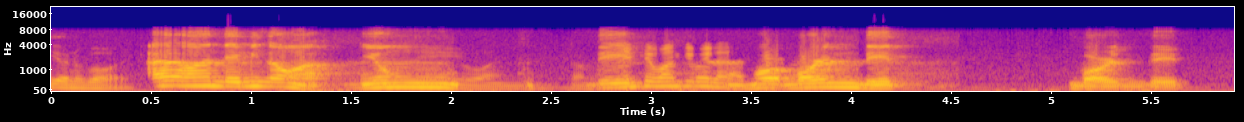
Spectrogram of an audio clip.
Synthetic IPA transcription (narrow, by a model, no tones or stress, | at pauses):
ʔãnd̪ɛʔmĩnoŋa̰ʔjʊŋ | d̪et̪bboɹnd̪et̪̚ | boɹnd̪et̪̚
